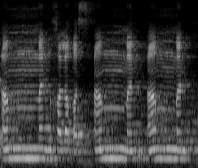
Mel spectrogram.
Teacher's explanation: میم کی ادائیگی دونوں ہونٹوں کے خشکی والے حصے سے میم ادا ہوتا ہے۔ دونوں ہونٹوں کا یہ جو خشکی والا حصہ ہے اس سے میم ادا ہوگا، جیسے امن خلقس، امن، امن۔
